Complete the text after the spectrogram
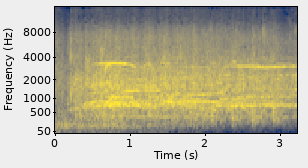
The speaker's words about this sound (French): Un applaudissement bien orchestré salue l'entrée sur scène de …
